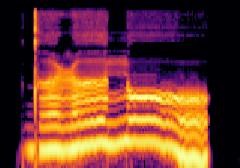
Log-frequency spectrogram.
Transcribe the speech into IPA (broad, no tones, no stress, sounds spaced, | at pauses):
d̪ əː ɭ əː n oː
